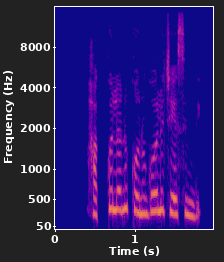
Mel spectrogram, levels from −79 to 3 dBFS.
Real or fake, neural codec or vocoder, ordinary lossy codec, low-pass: fake; vocoder, 48 kHz, 128 mel bands, Vocos; none; 14.4 kHz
